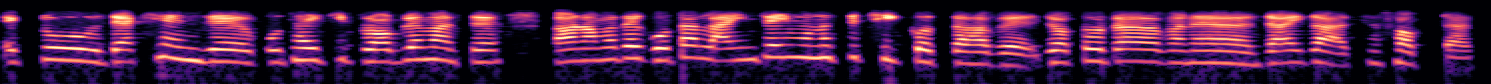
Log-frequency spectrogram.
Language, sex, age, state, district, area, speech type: Bengali, female, 30-45, West Bengal, Paschim Bardhaman, rural, conversation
